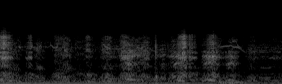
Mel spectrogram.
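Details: King penguin colony recorded 21 December 1961: many grunts, mostly penguins protesting about their neighbours, overlapping with characteristic brief buzzy, wavering trumpeting display calls, over a constant background of tweeting chicks.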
